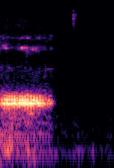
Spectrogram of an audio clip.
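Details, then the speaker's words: A single rough, fluttering snore-like breath of just over half a second, then quiet, from a dog sitting in a chair who is awake yet snoring. "And if you can hear that little snoring sound, here's my partner for today until Molly shows up."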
